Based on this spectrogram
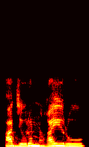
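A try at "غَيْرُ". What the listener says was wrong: गैन को मोटा बोलिए। गई को थोड़ा और जल्दी अदा करिए और फेलिन अदा हो जाता। अजरुन गैरु, गैरु, गई बोल रहे हैं ना आप, उसको थोड़ा मोटा करिए, गैरु।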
